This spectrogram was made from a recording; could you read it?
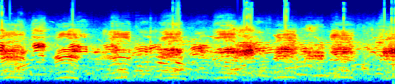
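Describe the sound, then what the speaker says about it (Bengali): Chinese ducks at a busy village poultry market honk and call repeatedly in loud, nasal bursts, a close, continuous chorus with overlapping calls. "চমৎকার সাইজের চীনা হাঁস কিনতে নিয়ে আসে"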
